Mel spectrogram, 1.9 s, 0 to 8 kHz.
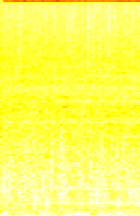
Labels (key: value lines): label: anthrophony, boat engine
recorder: SoundTrap 300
